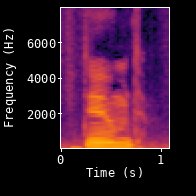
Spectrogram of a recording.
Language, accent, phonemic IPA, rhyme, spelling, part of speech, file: English, US, /duːmd/, -uːmd, doomed, adjective / verb, En-us-doomed.ogg
- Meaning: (adjective) 1. Assured to suffer death, failure, or a similarly negative outcome 2. Assured of any outcome, whether positive or negative; fated; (verb) simple past and past participle of doom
